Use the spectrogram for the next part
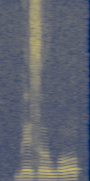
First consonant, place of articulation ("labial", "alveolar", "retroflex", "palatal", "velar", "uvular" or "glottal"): labial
